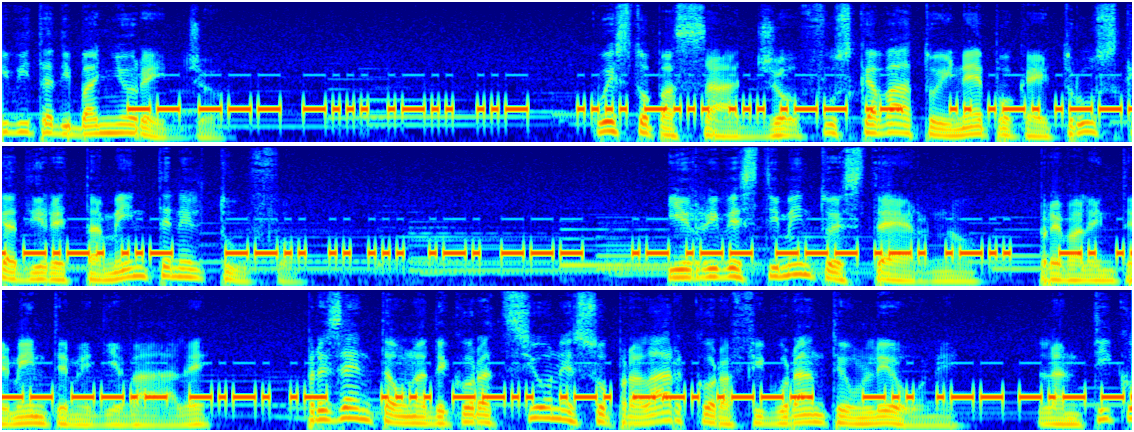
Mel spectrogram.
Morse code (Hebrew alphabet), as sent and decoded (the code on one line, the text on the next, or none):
-- --- -... .-.. ..- / .... -... ... .-- .- / .. .-. .--. -.-. ..- / --.. .. ... .-. --- / .- .-- --- .-. .-.. / -. .-- --.- -.-. .- / .... --.. .-. --. .--- / …
מהבלט חבשצא ירפסט זישרה אצהרל נצקסא חזרגע …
